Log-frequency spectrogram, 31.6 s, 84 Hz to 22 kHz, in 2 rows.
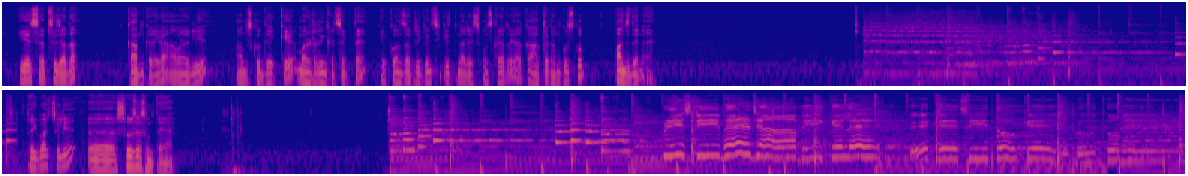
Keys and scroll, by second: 11.4 space, 16.0 space, 18.9 ctrl+=, 20.9 space, 26.0 ctrl+=.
